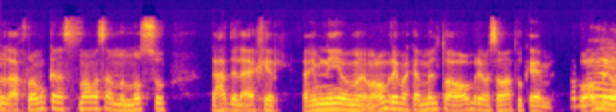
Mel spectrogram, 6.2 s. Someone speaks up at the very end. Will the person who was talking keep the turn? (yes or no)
no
